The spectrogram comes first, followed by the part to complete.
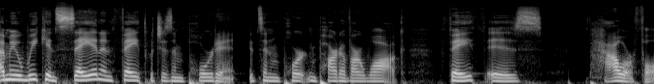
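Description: A woman's fairly low voice in a Southern US accent, with ordinary pitch variation, a moderate pace and a dry, close sound with no echo. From US South, Florida Panhandle (Niceville). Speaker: worship leader and country singer-songwriter. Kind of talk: casual interview chat.

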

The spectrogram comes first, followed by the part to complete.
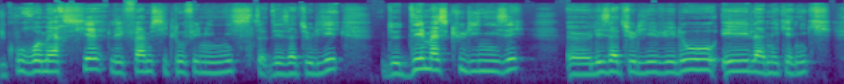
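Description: A woman speaks at a medium pitch. Her pace is very slow and her intonation fairly even. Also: very clean recording, silent background. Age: 30s. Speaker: volunteer bike repair workshop organizer. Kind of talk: casual interview and workshop tour.

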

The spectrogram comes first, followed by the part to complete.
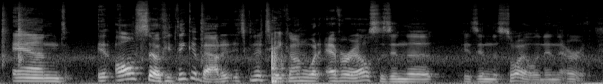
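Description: A man with a fairly high pitch and lively intonation, over noticeable background noise. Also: fairly quick pace. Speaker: whiskey podcast host. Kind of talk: casual chat.

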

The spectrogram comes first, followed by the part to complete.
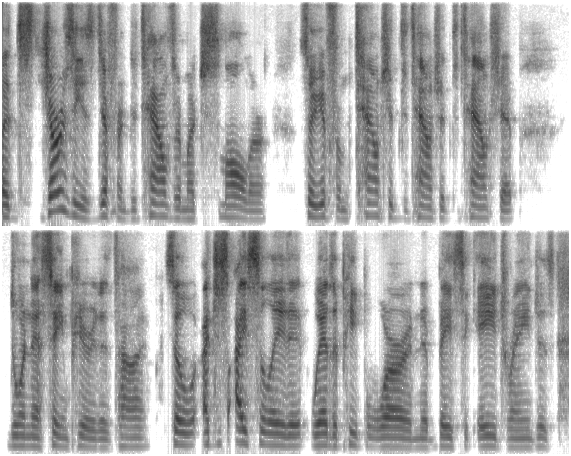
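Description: A man with an American accent has a plain, everyday voice at medium pitch, with ordinary pitch variation and a moderate pace. The sound is dry and close with no echo, over a quiet background. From Philadelphia, US. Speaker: business coach. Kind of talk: casual interview.

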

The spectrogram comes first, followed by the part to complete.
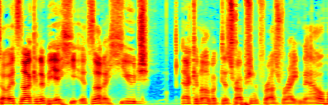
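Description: This is an ordinary speaking voice from a man. He talks at a moderate pace with fairly even intonation. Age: 40s. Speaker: financial advisor. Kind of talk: casual chat.

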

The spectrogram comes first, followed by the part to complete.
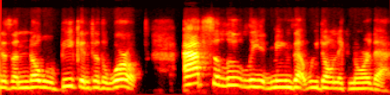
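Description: Here is a woman with a fairly high pitch and a normal speaking voice. Her pitch varies in an ordinary way over a quiet background. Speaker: podcast co-host. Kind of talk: panel discussion on politics. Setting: video call.

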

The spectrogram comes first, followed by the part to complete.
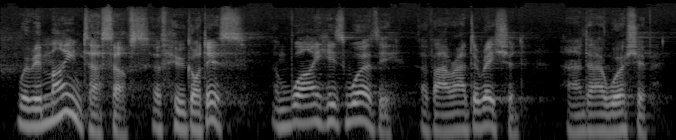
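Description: There is audible room echo as a man with a fairly high pitch talks at a moderate pace with lively intonation. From Birmingham, England. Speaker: minister. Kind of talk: sermon. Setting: church.

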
